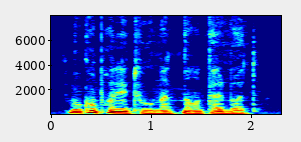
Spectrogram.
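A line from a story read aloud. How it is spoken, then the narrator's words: Sad. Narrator (French): dit-elle tristement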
